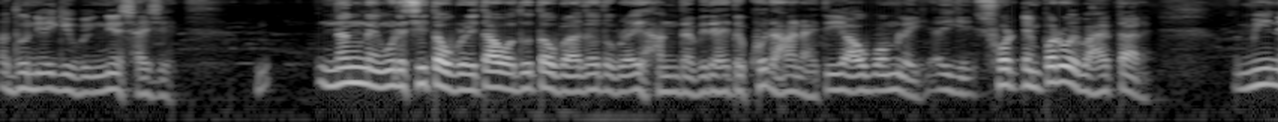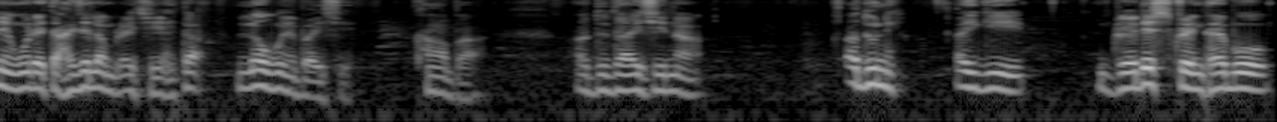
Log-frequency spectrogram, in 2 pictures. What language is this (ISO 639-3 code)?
mni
